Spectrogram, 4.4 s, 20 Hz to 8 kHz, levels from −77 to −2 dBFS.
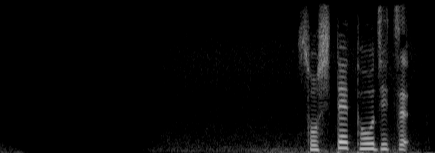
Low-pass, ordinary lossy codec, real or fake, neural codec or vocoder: none; none; real; none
